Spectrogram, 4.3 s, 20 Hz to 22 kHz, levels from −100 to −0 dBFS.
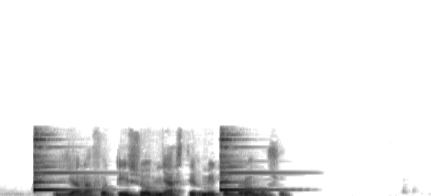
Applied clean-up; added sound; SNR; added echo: classical method Wiener filter.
